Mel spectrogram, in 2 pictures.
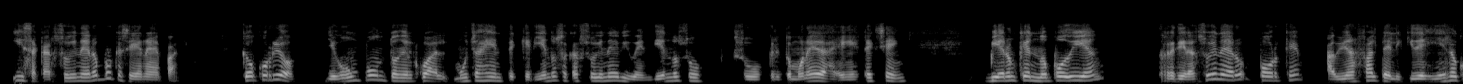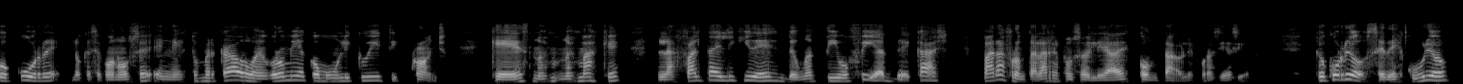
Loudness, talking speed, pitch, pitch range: -31 LUFS, 190 wpm, 165 Hz, 135-190 Hz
